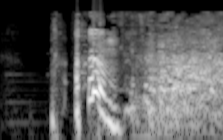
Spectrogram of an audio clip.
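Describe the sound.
A person demonstrates the 'cautious sneezer' type of sneeze, polite and elegant at moderate volume: two quick catches of breath, then a restrained voiced burst that trails off into a long, steady breathy hiss.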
